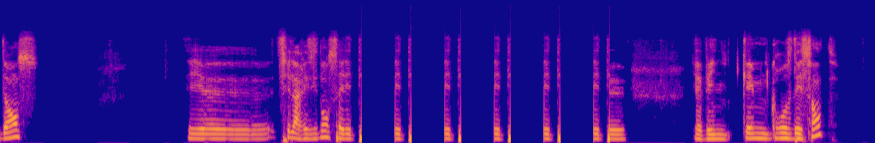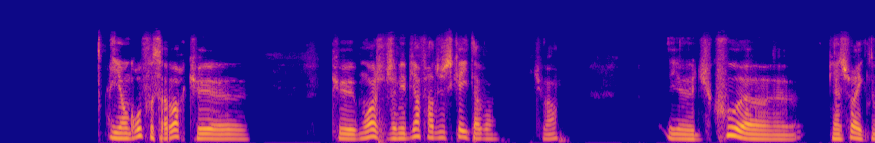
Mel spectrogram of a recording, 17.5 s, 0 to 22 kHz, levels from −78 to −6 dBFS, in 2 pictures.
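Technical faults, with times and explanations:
3.61 to 6.09 s, stutter with silent gaps: a 157 ms fragment of speech repeats five times, each followed by 339 ms of digital silence, a steady 496 ms cycle. Playback likely stalled, replaying its last fragment at each retry. That stretch of speech is lost.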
